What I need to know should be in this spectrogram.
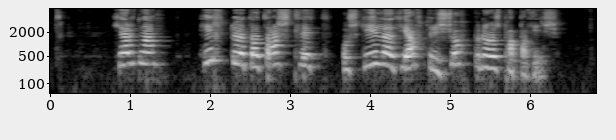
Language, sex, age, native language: Icelandic, female, 60-69, Icelandic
